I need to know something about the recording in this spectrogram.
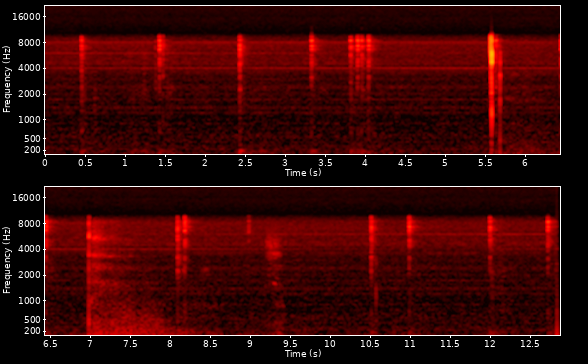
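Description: Quiet, scattered computer mouse clicks, one every half second to a second, with a sharper click a little before the middle, followed by a brief soft rush of noise.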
